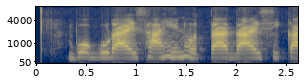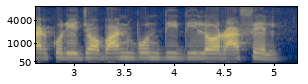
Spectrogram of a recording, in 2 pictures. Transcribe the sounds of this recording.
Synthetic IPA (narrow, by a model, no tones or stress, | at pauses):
boɡuɽaeʃaɦinɦot̪ːad̪aeʃikaɾkoɾed͡ʑɔbanbond̪id̪iloɾaʃel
